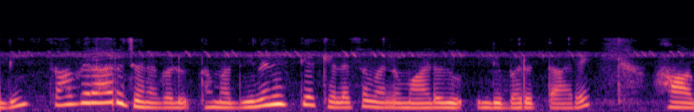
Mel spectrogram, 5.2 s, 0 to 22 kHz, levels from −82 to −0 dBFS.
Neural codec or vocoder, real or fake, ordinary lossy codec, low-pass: none; real; none; 5.4 kHz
